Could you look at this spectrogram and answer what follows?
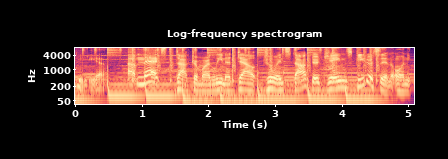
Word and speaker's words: Daut: Am I pronouncing your surname correctly? Yes. So, Marina Dout.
